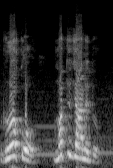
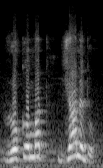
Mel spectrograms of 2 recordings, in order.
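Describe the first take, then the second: First: The pause comes after 'रोको'. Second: The pause comes after 'मत'.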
